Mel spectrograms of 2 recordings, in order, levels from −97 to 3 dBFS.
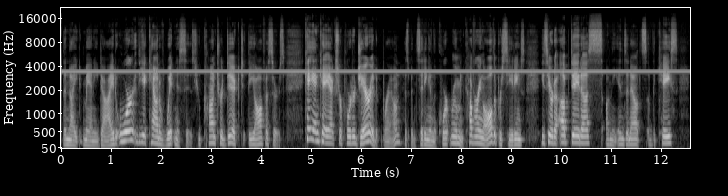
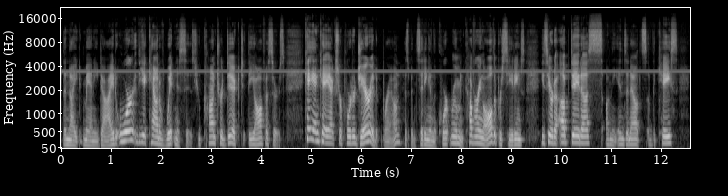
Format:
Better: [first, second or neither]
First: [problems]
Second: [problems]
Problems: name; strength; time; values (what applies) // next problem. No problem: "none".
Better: second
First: high-pitched whine; loud; throughout; 3.5 kHz, 9 dB below the speech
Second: high-pitched whine; faint; throughout; 3.5 kHz, 25 dB below the speech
